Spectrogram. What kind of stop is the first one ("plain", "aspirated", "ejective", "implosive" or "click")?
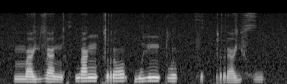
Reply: aspirated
